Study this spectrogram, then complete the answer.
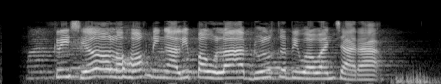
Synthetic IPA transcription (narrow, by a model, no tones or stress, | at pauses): kɾisəlɔlɔɦɔk̚niŋalipaulaːb̚dʊlkərdiwawaɲt͡ʃaɾa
